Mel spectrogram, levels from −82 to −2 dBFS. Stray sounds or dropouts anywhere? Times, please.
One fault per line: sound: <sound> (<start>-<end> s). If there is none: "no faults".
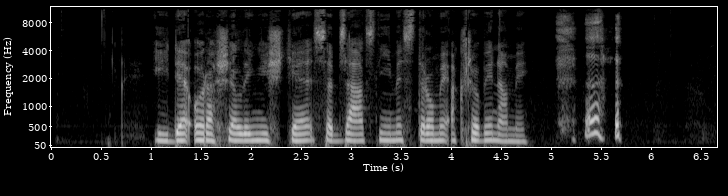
sound: laugh (5.0-5.7 s)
